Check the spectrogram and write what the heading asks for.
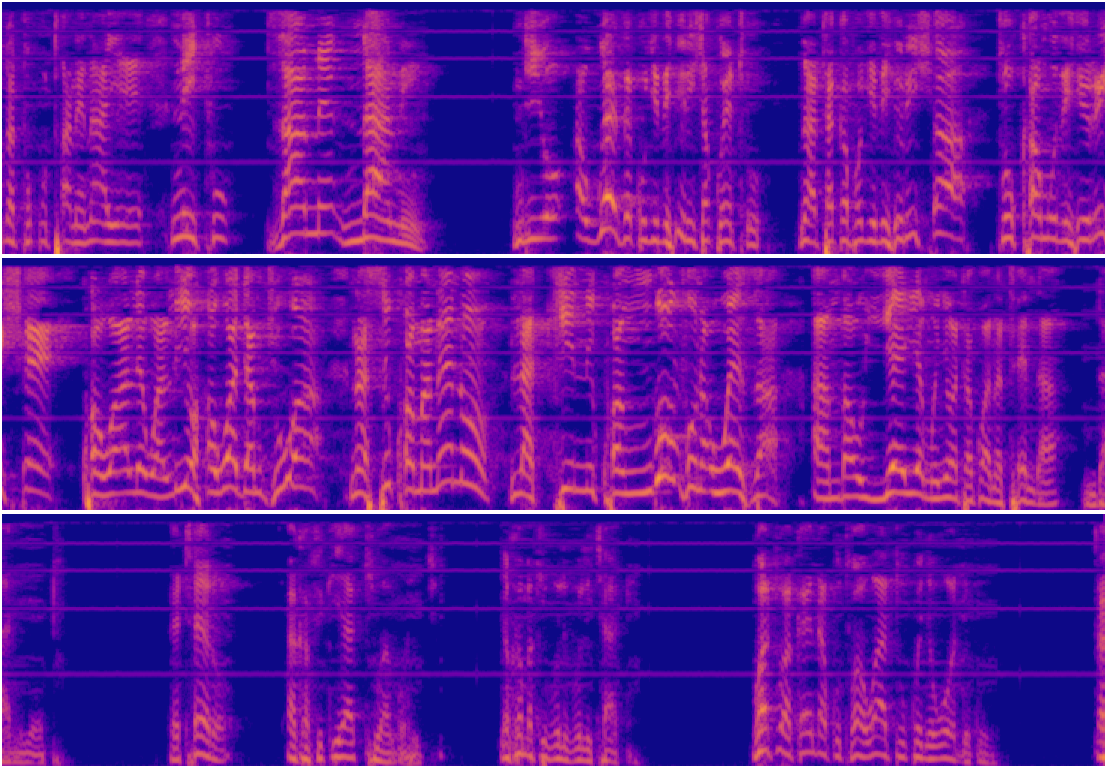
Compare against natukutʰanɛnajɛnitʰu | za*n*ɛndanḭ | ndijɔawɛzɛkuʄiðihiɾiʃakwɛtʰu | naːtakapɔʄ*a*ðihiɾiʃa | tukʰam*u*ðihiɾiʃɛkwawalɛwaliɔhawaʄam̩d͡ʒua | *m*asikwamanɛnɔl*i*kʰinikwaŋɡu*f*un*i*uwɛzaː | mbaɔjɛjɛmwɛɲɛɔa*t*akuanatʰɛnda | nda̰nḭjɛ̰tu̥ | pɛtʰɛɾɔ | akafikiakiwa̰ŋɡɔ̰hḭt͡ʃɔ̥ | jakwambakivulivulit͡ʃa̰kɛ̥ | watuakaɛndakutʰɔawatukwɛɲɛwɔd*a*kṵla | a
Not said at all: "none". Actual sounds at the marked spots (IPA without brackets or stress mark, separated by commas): m, i, u, n, a, v, a, t, i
